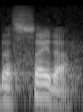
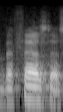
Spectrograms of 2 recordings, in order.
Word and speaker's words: Bethesda: In John chapter 5, verse 8, it's the story of the man who is by the pool of Bethsaida, or Bethesda, sometimes it's pronounced.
